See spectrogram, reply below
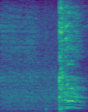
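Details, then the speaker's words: Single short, harsh cough in an adult recovering from an upper respiratory infection followed by bronchitis, lingering more than two weeks and affecting breathing. "I'm still getting over this cough, and I thought I'd just do a rare vlog."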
